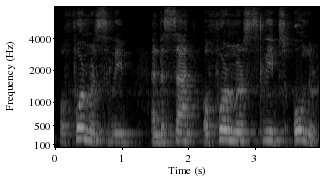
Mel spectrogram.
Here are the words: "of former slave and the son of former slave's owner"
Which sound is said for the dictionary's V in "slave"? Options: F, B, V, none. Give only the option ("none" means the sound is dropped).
B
